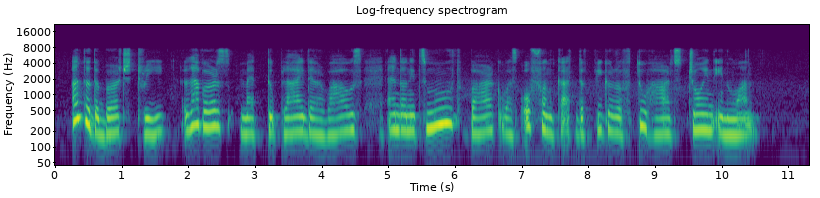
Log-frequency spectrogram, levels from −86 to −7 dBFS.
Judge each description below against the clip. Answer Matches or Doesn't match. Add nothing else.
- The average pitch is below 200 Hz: Matches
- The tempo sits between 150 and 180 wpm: Doesn't match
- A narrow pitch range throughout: Doesn't match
